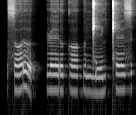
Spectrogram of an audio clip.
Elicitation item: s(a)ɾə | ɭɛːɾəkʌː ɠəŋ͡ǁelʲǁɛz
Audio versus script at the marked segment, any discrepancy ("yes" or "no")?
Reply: yes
